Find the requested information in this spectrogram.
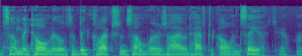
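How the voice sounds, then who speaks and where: A man with a dark, mellow tone and a medium pitch talks at a very fast pace, somewhat breathy, with fairly even intonation. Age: 80s+. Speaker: retired family doctor and gun collector. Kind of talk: interview answer.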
